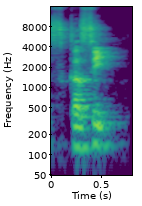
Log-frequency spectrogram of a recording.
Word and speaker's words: SCSI: You have to pronounce it as SCSI.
